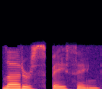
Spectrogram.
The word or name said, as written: letterspacing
